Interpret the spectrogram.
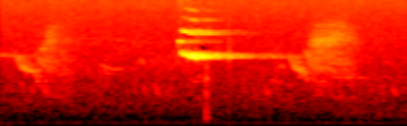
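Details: Hill myna singing in Buxa Tiger Reserve, Alipurduar, West Bengal, India: one loud, clear whistled note with a sharp, clicking start, lasting about a quarter second, set against a soft, hissy natural background with faint distant chirps.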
